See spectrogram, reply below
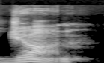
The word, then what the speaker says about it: Jon: Well, the J stands for my middle name, which is John, and that's spelled J-O-N.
